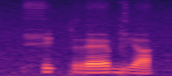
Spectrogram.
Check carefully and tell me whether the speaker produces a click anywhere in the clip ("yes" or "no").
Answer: no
